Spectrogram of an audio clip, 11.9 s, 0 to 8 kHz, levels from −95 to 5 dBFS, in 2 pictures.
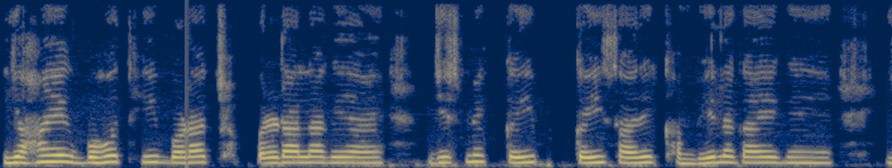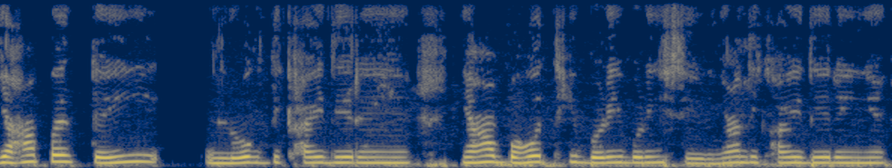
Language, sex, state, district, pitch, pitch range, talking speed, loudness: Hindi, female, Bihar, Gopalganj, 265 Hz, 260-280 Hz, 170 wpm, -18 LUFS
